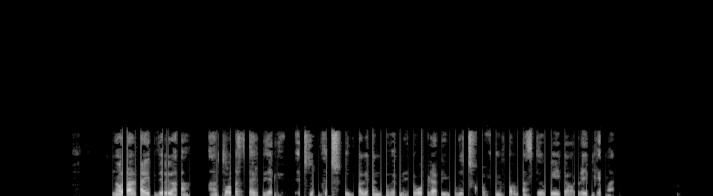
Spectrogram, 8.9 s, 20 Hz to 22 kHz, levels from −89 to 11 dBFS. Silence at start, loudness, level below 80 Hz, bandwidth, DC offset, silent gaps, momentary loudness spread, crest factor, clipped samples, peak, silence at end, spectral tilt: 1.4 s; -22 LUFS; -54 dBFS; 7.8 kHz; under 0.1%; 2.39-2.61 s, 3.58-3.68 s, 6.13-6.19 s, 6.67-6.71 s; 16 LU; 22 dB; under 0.1%; 0 dBFS; 1.25 s; -4.5 dB/octave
